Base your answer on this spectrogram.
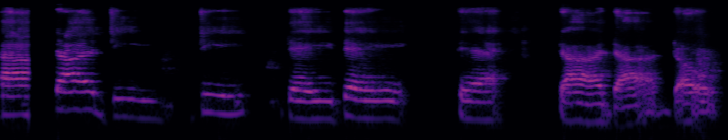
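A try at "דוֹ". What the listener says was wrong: No, the last 2 are not dodos. 3 dots diagonally are do, and the vav with the dot in its belly like he's got punched.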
